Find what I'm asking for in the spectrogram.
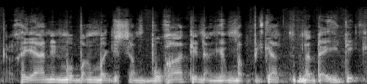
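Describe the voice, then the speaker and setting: An actor playing a devoted, protective young suitor, solemn and earnest in a melodramatic Tagalog radio drama style. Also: male voice, fairly low pitch, steady tone, normal speed, fairly bright tone, a little hiss or hum, natural voice. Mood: earnest, pleading.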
